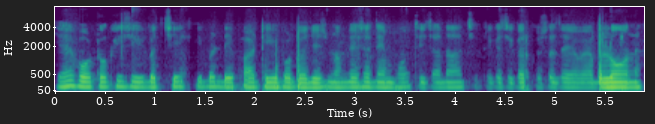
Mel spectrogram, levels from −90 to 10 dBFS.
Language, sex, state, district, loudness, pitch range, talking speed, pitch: Hindi, male, Rajasthan, Bikaner, -22 LUFS, 120-130 Hz, 245 wpm, 125 Hz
